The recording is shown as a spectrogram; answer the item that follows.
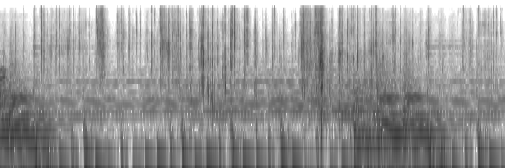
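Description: Plastic and foil booster-pack wrapper crinkling and crackling in the hands as the pack is torn open and the cards are slid out, in irregular sharp bursts, the loudest about four seconds in. Background music plays steadily underneath.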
